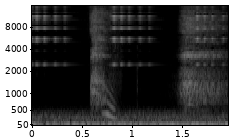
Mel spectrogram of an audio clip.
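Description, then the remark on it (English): A high electronic signal tone holds steady, sonar-like, over a low rumble, broken by a couple of sweeping whooshes and a short descending chirp. No one speaks. “That beeping's louder.”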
